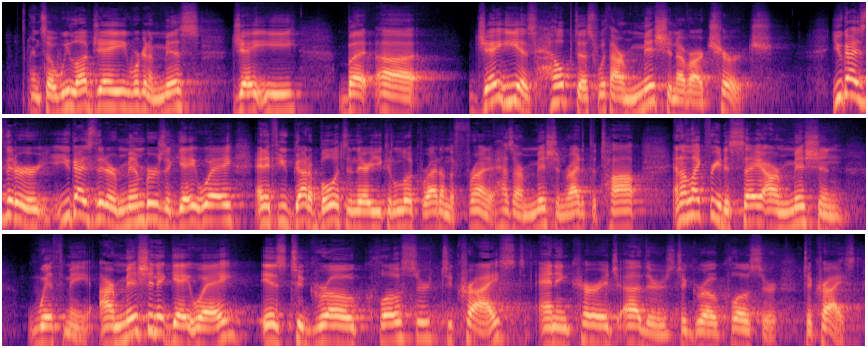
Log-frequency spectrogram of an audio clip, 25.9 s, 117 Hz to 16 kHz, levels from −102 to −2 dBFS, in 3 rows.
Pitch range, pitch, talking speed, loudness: 135-175 Hz, 150 Hz, 195 wpm, -20 LUFS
